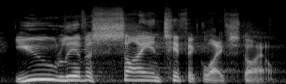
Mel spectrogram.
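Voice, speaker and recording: A man's bright, sharp tone, with vocal fry. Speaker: pastor. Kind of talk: sermon.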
